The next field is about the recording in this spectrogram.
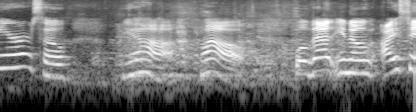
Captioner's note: audience laughs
